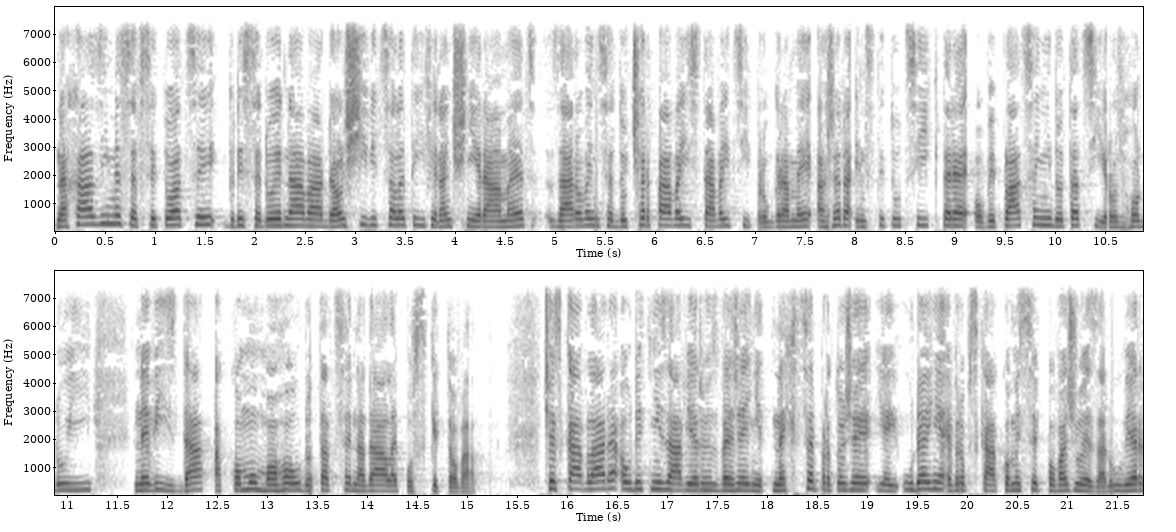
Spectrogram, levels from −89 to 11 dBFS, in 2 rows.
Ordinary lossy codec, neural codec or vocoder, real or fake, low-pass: none; none; real; 7.2 kHz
